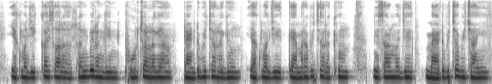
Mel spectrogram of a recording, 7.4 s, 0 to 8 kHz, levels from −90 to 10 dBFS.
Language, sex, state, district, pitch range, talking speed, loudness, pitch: Garhwali, male, Uttarakhand, Tehri Garhwal, 155-170 Hz, 235 wpm, -16 LUFS, 160 Hz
